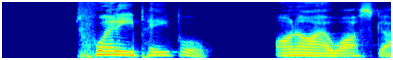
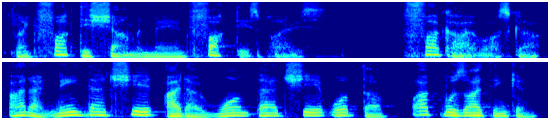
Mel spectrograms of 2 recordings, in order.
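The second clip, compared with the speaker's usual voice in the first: muttered disgust; 6 semitones lower, 9 dB quieter than usual. Retold or imitated. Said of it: "I'm thinking".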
